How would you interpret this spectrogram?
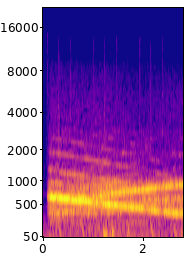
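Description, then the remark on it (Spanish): An air-raid siren in Tel Aviv, set off by a Hezbollah surface-to-surface missile launch, wails loudly and continuously, its steady tone slowly sliding downward in pitch, with faint low rumbling beneath and no voices. “El lanzamiento del misil ha hecho que se escucharan las sirenas antiaéreas en Tel Aviv.”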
